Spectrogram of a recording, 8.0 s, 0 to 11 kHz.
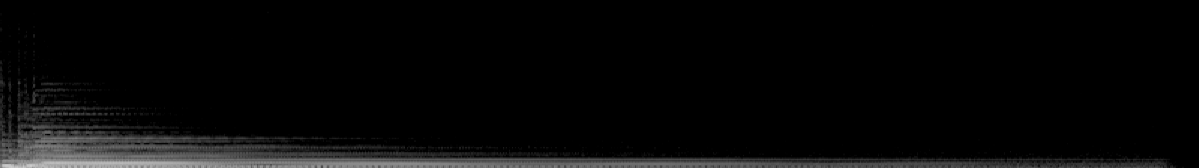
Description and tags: Tape Ac Guitar 11
Lo-fi tape samples at your disposal.
tape, collab-2, mojomills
